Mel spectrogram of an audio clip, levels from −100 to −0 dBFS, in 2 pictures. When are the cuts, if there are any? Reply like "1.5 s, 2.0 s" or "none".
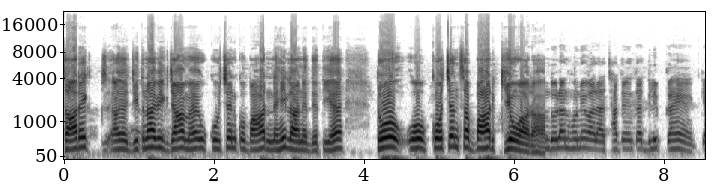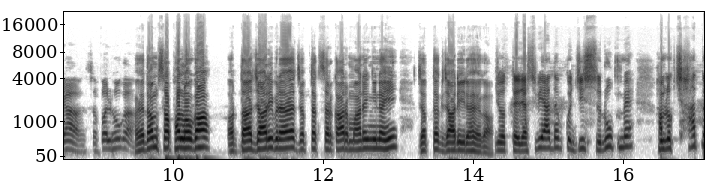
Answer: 6.5 s, 14.2 s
